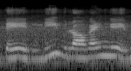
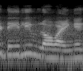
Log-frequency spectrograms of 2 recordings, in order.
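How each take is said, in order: First: "daily" drawn out slowly for emphasis; slow, insistent stress on "daily"; emphatic repeat. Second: Said in the usual way. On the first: Real, not acted. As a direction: stretch out "daily" to drive the promise home.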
